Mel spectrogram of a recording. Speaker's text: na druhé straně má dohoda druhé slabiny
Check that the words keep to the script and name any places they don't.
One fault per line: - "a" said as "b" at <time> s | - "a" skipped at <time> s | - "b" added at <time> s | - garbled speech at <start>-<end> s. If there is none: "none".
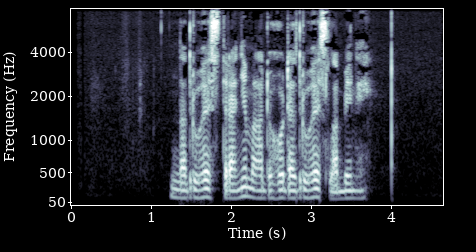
none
